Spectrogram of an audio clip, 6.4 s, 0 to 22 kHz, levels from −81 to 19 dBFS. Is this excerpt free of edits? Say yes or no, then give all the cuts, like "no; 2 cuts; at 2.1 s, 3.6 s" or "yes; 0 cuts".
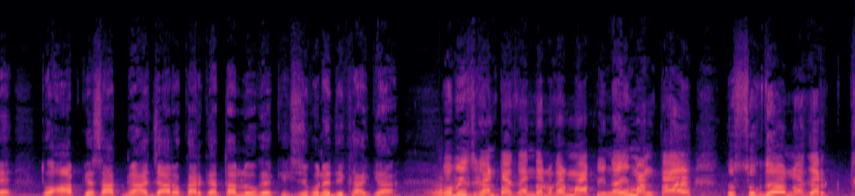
no; 1 cut; at 3.2 s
